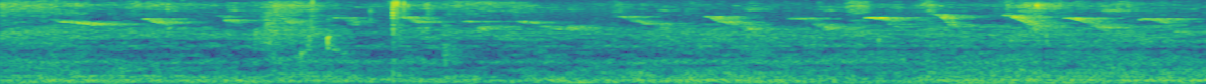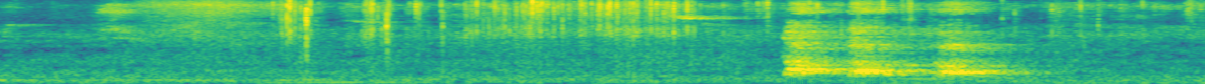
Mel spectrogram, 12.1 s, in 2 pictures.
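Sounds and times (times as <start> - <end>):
small bird chirping: 7.4 - 12.0.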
